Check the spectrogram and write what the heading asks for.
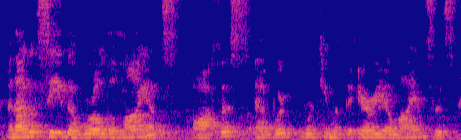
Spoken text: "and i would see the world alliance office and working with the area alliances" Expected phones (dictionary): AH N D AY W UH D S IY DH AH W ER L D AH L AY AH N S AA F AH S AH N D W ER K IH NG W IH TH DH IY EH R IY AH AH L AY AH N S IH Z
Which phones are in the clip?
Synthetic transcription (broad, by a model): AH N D AY W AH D S IY DH AH W ER L D AH L AY AH N S AA F AH S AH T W W ER K IH NG W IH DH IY EH R IY AH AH L AY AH N S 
